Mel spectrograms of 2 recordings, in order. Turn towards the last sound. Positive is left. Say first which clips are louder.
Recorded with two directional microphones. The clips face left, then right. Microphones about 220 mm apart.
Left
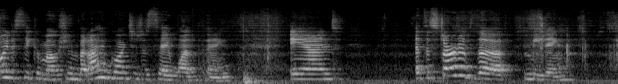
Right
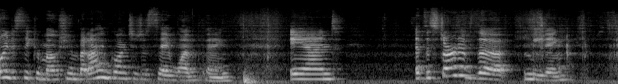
# right 6 dB
turn(degrees=-40)  # may be behind; listen again after turning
